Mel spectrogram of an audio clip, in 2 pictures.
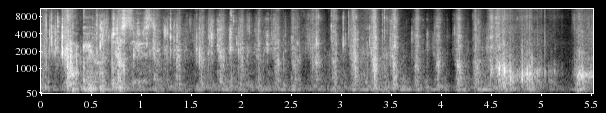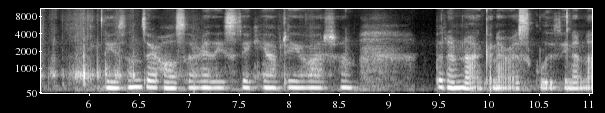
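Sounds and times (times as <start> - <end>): squishy balls crackling and clicking: 0.0 - 6.4.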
